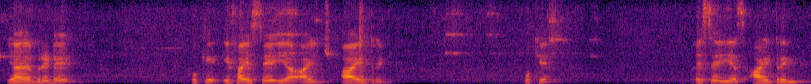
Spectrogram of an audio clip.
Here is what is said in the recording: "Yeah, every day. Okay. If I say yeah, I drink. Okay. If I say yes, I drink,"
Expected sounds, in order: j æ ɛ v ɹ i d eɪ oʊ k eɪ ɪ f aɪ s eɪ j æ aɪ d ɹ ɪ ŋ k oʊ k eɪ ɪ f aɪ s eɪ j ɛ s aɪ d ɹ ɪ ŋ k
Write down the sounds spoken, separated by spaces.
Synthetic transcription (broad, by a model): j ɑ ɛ b ɹ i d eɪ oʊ k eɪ ɪ f aɪ s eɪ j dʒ aɪ d ɹ ɪ ŋ k oʊ k eɪ ɪ f aɪ s eɪ j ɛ s aɪ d ɹ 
